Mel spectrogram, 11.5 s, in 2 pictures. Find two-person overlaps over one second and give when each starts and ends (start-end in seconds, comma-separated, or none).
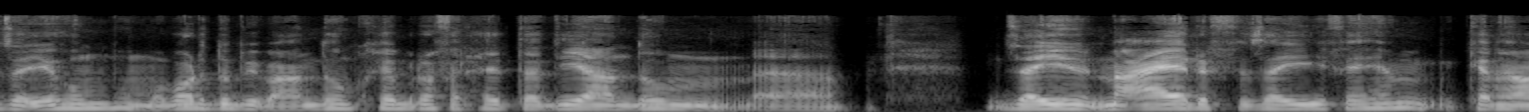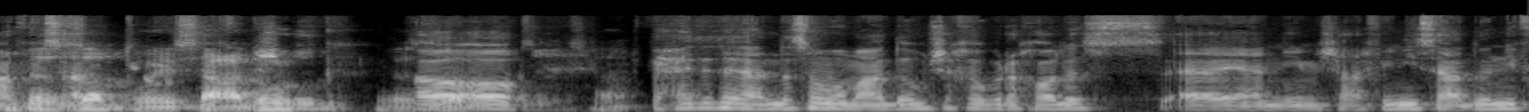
5.7-7.7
